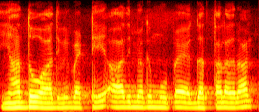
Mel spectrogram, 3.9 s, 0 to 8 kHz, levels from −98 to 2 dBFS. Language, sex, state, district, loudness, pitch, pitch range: Hindi, male, Uttar Pradesh, Shamli, -16 LUFS, 135 Hz, 130-140 Hz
